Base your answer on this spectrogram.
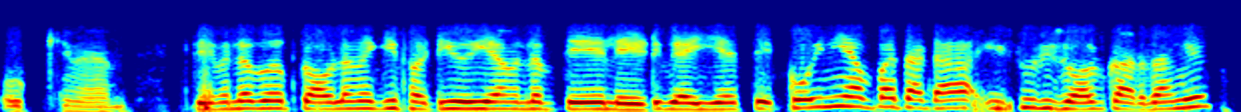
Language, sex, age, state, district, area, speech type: Punjabi, male, 18-30, Punjab, Ludhiana, rural, conversation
